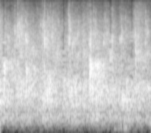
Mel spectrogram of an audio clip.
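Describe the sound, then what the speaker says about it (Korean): Congregation applauding together during a church worship service, a steady dense clapping that fills the room without pause. "우리 한번 박수로서 격려하겠습니다"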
